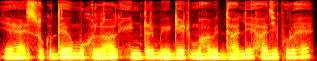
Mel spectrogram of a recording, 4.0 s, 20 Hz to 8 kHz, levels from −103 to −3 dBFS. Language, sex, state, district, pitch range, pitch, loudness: Hindi, male, Uttar Pradesh, Saharanpur, 130-145 Hz, 140 Hz, -18 LUFS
